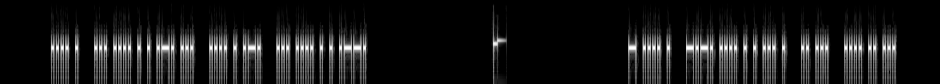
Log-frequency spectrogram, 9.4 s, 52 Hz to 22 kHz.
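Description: Rapid Morse code at about 50 wpm: a single mid-pitched tone keyed in quick dits and dahs, two bursts of several seconds separated by a pause broken only by one sharp click.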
